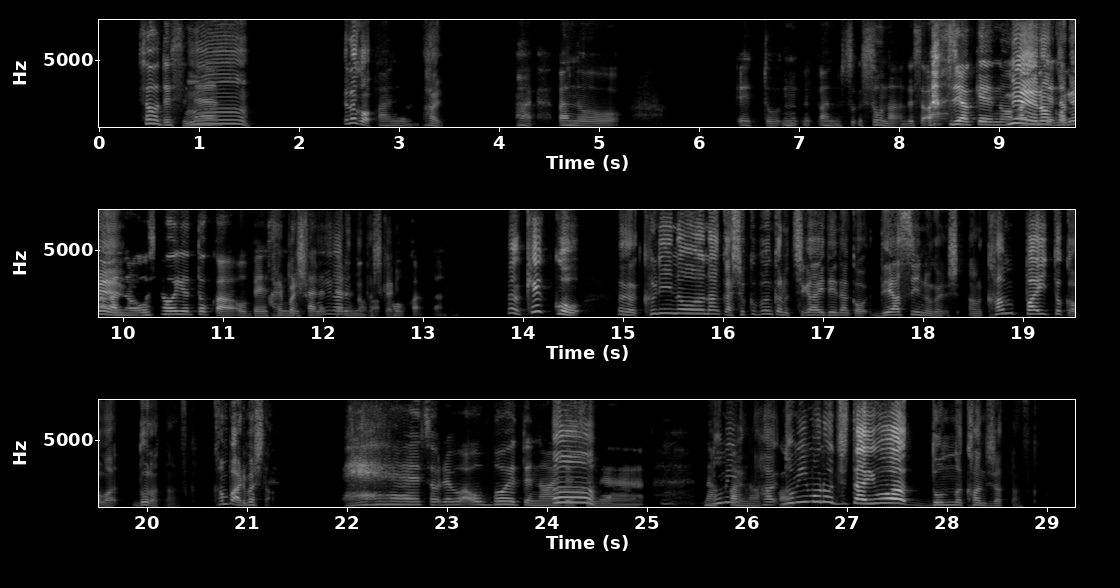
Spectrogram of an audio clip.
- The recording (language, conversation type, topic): Japanese, podcast, 現地の家庭に呼ばれた経験はどんなものでしたか？
- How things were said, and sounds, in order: none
